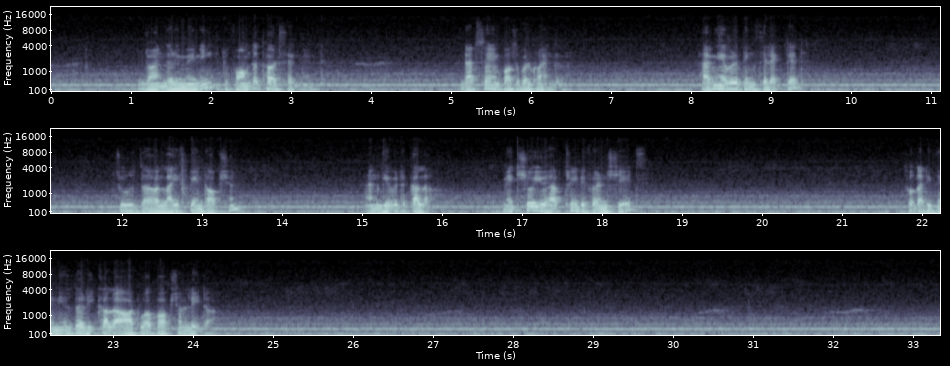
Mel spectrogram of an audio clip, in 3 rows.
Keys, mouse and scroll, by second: 0.5 click, 7.5 click, 12.8 click, 18.1 click, 22.3 click.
